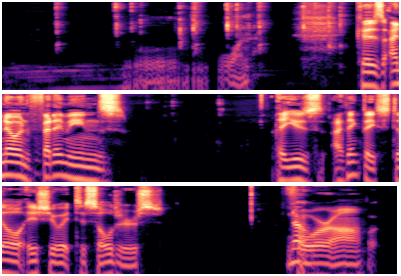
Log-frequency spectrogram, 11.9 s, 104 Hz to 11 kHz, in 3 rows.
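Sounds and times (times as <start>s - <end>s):
clicky mechanical keyboard keystrokes: 0.5s - 3.6s
speech: 1.2s - 5.2s, 6.7s - 9.6s, 10.8s - 11.8s.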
